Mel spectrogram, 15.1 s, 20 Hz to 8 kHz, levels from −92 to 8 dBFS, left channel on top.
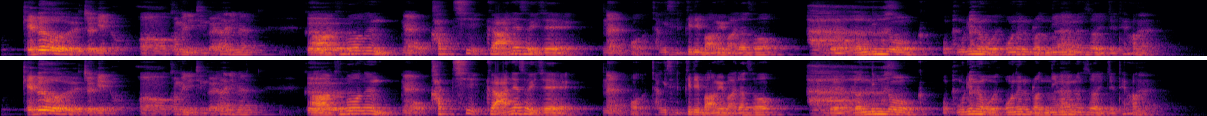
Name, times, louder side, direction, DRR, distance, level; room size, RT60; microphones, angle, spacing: voice 1, 0.3-1.5 1.7-3.1 3.8-4.4 5.0-5.2 7.5-7.8 10.1-11.1 13.2-13.5 14.2-14.4, equal, 30° right, -1 dB, 0.9 m, -28 dB
voice 2, 3.9-7.1 7.9-9.6 10.3-14.4, right 2 dB, 55° right, 7 dB, 0.4 m, -28 dB
4.0 x 2.3 x 3.2 m, 0.70 s
head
